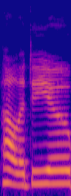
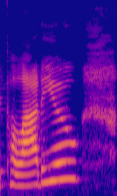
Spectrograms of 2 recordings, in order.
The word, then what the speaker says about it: Palladio: I always thought it was pronounced Palladio, but they say Palladio.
